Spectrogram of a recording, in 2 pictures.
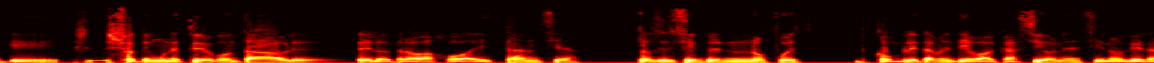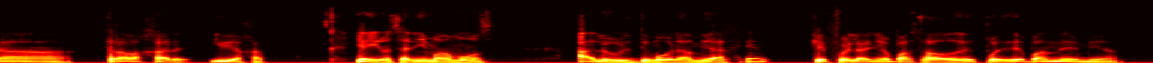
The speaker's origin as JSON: {"language": "Spanish", "town": "Wilde", "region": "Buenos Aires Province", "country": "Argentina", "said": "somos de Wilde Avellaneda, zona sur ahí de la ciudad"}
